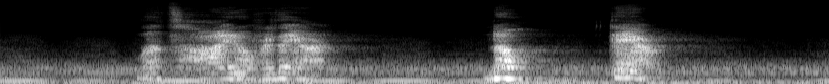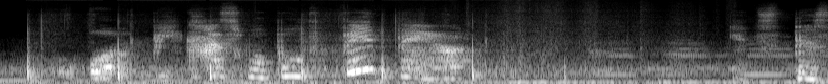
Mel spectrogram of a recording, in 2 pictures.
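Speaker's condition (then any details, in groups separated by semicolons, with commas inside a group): No condition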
